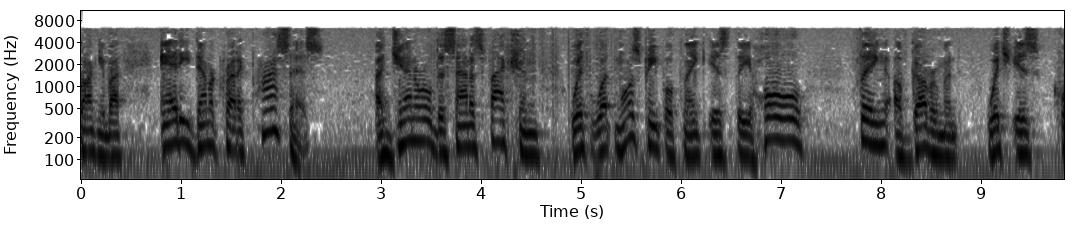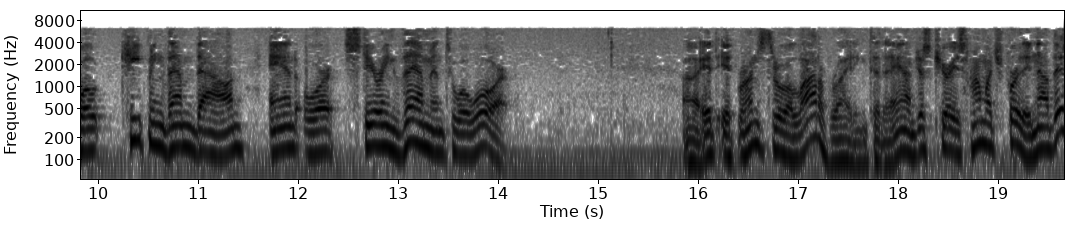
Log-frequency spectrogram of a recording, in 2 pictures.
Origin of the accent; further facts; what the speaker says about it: United States; Another thing I'm fascinated, too, by, as an American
